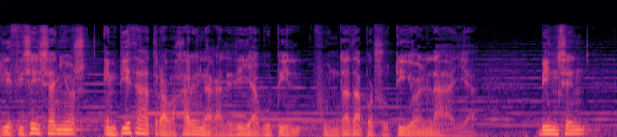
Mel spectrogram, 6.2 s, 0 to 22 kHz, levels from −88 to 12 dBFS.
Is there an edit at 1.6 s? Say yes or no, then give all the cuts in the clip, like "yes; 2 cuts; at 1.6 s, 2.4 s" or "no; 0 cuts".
no; 0 cuts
